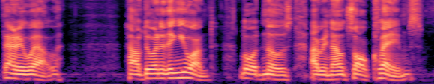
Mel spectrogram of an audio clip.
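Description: Man as flustered young man, earnest, pleading, exasperated, mid-pitched, storybook dialogue. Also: normal speed, darkish tone, dry recording, studio quality, natural voice. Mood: resigned, exasperated.

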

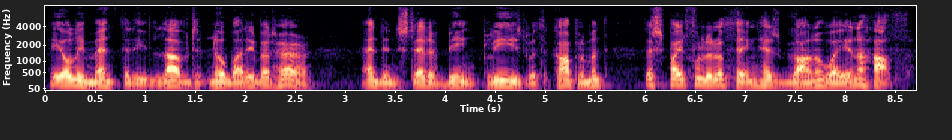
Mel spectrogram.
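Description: A man voicing a haughty, shrill noblewoman who speaks imperiously. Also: normal speed, no echo, lightly acted.

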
